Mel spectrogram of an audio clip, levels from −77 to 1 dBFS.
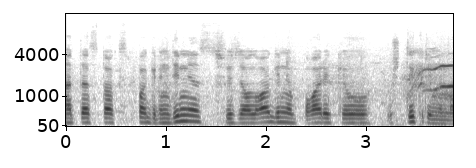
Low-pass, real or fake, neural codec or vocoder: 14.4 kHz; real; none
